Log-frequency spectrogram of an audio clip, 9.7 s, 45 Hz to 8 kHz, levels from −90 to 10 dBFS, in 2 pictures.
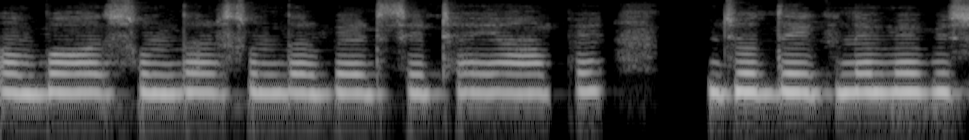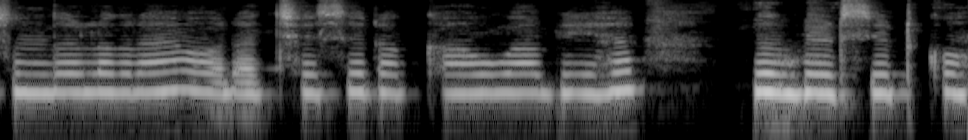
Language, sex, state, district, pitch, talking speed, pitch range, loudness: Hindi, female, Bihar, Gopalganj, 260 Hz, 160 wpm, 255-265 Hz, -28 LUFS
